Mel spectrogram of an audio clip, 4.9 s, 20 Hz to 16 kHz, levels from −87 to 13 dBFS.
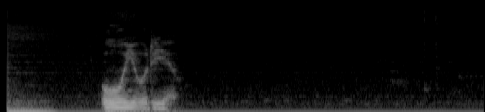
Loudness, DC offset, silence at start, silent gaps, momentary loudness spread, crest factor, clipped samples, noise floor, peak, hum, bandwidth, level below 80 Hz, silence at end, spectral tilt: -30 LUFS; under 0.1%; 0.05 s; none; 22 LU; 22 dB; under 0.1%; -56 dBFS; -12 dBFS; 60 Hz at -50 dBFS; 6.4 kHz; -42 dBFS; 3 s; -10 dB/octave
